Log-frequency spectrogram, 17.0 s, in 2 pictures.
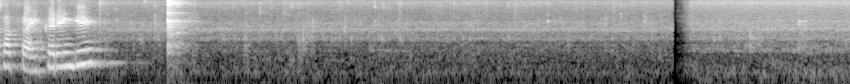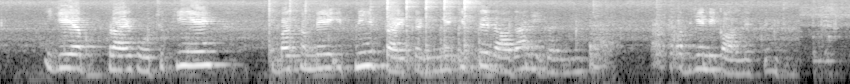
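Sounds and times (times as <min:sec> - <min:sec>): okra sizzling in hot oil: 0:00.0 - 0:17.0.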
